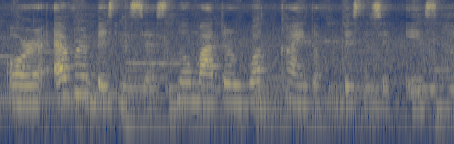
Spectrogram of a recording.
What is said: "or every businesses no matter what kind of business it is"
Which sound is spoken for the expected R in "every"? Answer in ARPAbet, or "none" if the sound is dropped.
none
